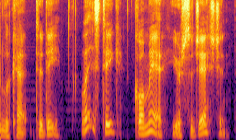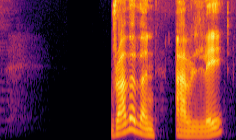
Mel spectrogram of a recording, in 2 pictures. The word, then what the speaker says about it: comer: Comer. Comer. Okay, when you're saying an infinitive, always trying to put the pronunciation, or the stress rather, on the last syllable.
